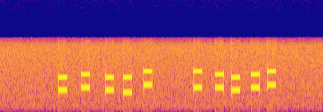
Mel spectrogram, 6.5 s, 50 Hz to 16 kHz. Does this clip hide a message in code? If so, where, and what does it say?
Yes: DTMF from 1.2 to 5.5 s, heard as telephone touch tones, dialled by hand, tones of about 180 ms. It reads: 4841# 9848#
